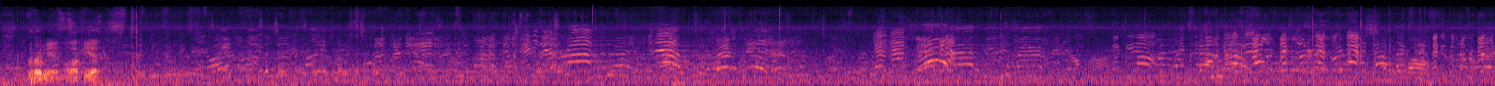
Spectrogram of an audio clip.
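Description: Young women shout and call to each other across an open field outdoors.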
